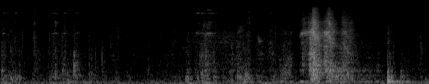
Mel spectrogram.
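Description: Soft-sided Bass Pro Shops Extreme worm bags being handled and moved on a table: fabric and handle rustling, with a louder scrape about three seconds in.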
